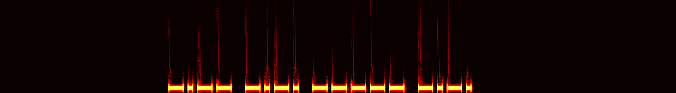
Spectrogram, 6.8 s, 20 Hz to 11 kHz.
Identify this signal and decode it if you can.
Morse code, heard as a keyed tone, about 25 wpm, 700 Hz. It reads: YC0C
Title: DXCC-100 Call Signs - 4 Characters - 25wpm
